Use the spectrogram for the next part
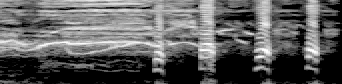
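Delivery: real high burst of laughter; helpless shrieking laugh. Real, not acted. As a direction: crack up at your own joke. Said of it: "laughs at own line".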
